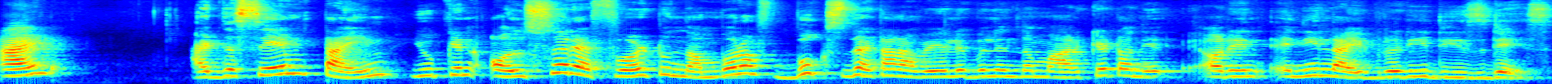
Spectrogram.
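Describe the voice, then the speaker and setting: Over a very clean recording with a silent background, a woman speaks at a high pitch with a Marathi accent, ordinary pitch variation and a fairly quick pace. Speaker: law educator. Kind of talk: tutorial. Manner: halting.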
